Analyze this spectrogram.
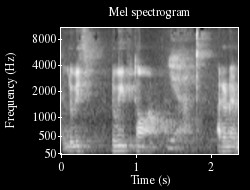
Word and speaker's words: Louis Vuitton: items and experiences online for example like luis louis vuitton yeah i don't know if i pronounce it right hopefully i did my favorite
